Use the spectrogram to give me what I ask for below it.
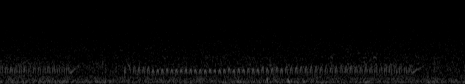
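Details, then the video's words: Leach's storm petrel in its burrow, close-up recording: a long, low-level purring churr that breaks off after a moment, then resumes as an even, finely pulsed hum against a muffled, rumbling background. "Leach's Storm Petrel. CU Calls From Bird In Burrow And Movement Sounds."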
